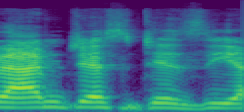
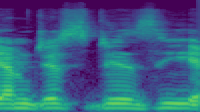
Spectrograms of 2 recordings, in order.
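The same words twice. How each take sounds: First: Said in the usual way. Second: "I'm just dizzy" echoed much softer, fading away; faint weak repeat. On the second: Retold or imitated. Mother to daughter, repeating herself in a faint fading voice. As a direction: let the repeat die out, drained and woozy.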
